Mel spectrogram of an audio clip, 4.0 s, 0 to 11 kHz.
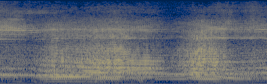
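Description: Align T-Rex 600E Pro electric RC helicopter in flight: a steady rotor whir with a high electric-motor whine. It swells louder about a second and a half in and again near three seconds as the helicopter manoeuvres.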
